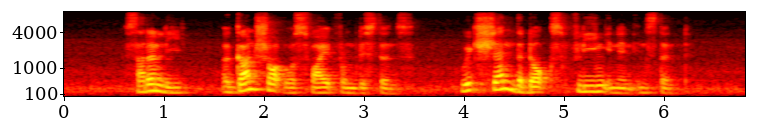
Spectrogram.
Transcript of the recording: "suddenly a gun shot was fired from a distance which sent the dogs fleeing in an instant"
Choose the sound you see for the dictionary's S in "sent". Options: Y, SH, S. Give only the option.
SH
